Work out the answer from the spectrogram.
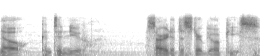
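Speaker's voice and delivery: very soft, quiet, hushed voice. A game master voices a character answering the group, very soft. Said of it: "he kind of says that very softly".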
